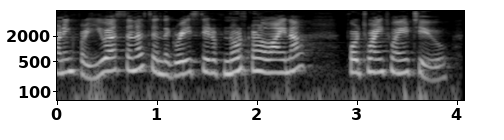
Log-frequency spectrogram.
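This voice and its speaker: Raised and projected, this woman's high voice has a bright, sharp tone and ordinary pitch variation over a quiet background. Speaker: political candidate. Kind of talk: political commentary vlog.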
